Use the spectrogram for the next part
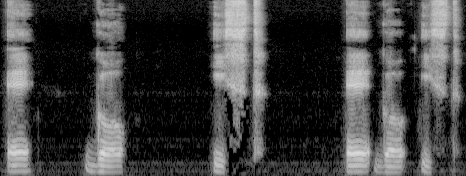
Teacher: separating these two vowel sounds instead of like a wa sound normally if the O and the I are together. When you have the tréma, it forces you to leave this in its own syllable, and this is a new one.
